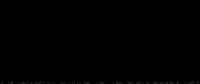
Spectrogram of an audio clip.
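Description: Near silence: room tone with a faint, regular ticking, about three to four ticks a second.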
